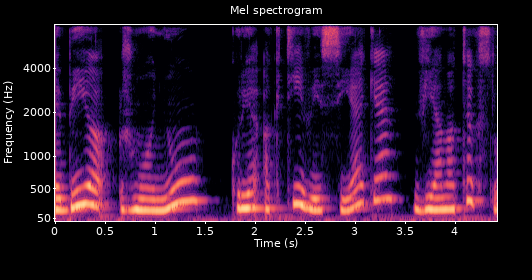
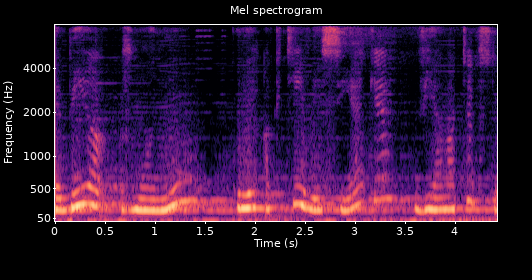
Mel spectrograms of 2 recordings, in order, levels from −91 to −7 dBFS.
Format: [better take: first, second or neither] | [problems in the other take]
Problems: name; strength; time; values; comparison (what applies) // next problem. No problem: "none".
first | noise reduction (neural separator model SepFormer DNS4)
